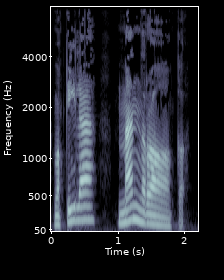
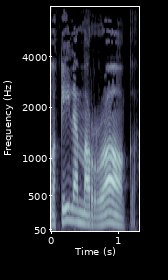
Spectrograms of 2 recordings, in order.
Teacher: در صورت عدم سکت حرف نون در را ادغام میشه و کلمه مراق ساخته میشه · Shown in: second take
